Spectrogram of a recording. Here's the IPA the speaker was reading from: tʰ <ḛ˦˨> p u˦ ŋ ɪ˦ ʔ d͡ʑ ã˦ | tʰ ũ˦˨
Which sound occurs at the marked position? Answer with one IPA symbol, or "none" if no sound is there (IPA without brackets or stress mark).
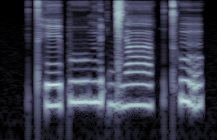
e˨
